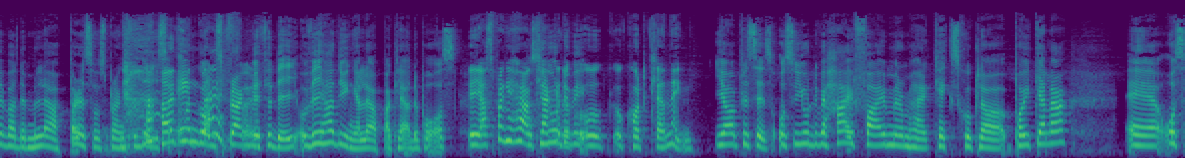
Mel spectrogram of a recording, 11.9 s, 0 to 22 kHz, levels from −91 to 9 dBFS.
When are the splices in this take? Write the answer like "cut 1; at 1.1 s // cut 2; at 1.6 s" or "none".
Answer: cut 1; at 7.0 s

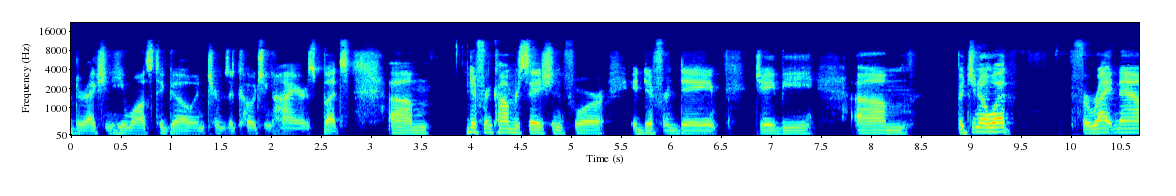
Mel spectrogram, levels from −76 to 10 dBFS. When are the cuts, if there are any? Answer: cut 1; at 4.0 s

